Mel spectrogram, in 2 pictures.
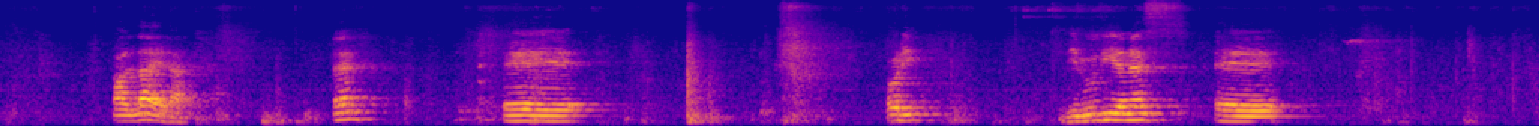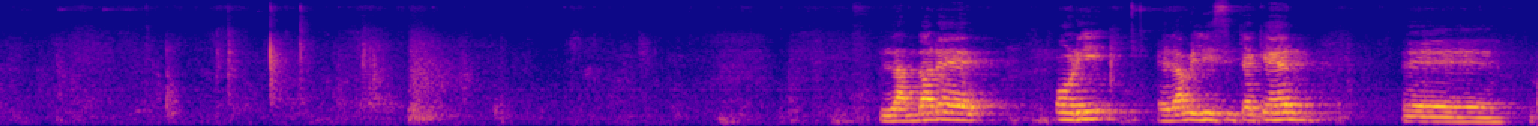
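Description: A middle-aged man speaks calmly in a room with a slight echo, pausing often.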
